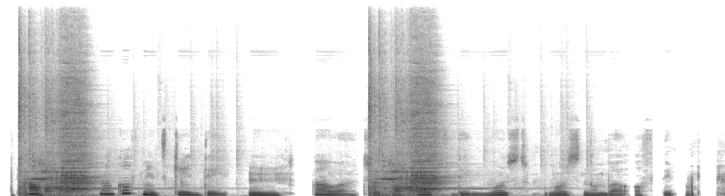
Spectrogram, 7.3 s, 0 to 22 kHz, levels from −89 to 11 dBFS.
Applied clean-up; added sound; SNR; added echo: none; Dishes, pots, and pans; 2 dB; none.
